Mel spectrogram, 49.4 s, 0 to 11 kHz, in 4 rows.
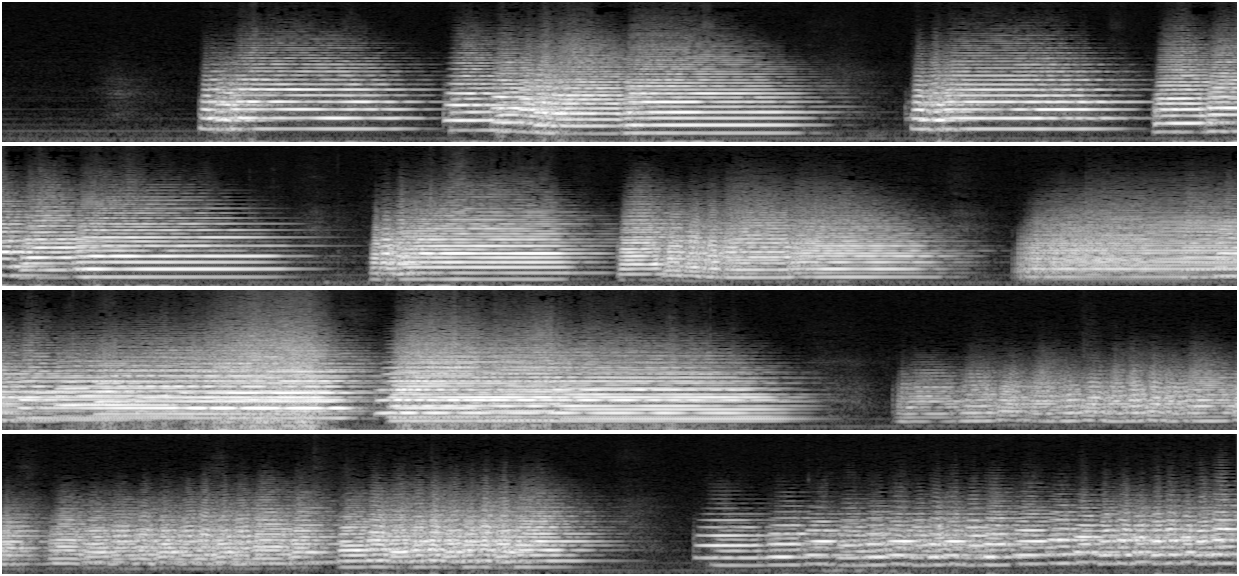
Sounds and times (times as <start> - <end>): Trombone: 1.9 - 49.4.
